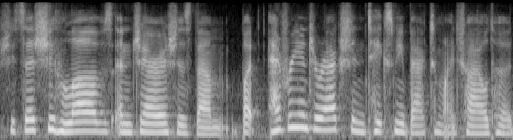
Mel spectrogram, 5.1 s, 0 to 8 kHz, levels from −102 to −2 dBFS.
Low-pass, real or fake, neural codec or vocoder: 7.2 kHz; real; none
